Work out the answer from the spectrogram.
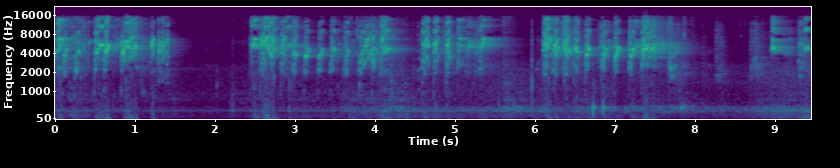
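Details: Several newborn Forpus parrotlet chicks give loud, shrill, rasping cheeps in rapid, overlapping bursts of one to two seconds, separated by short quiet gaps.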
